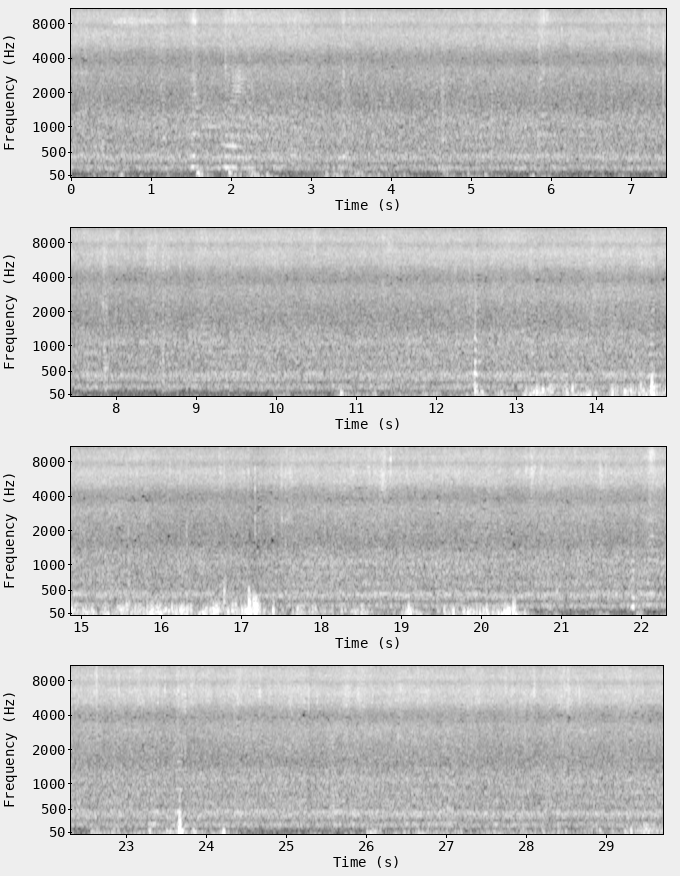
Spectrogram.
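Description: Bees buzz steadily around their hives outdoors.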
